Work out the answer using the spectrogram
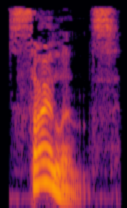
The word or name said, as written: silence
